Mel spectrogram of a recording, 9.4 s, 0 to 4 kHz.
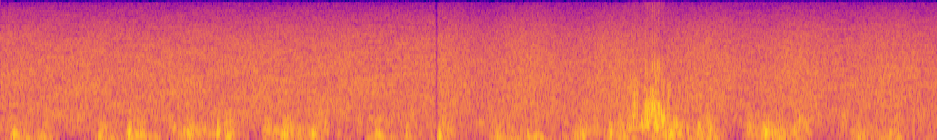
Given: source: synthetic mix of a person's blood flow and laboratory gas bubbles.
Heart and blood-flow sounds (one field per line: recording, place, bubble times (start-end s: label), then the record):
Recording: Doppler ultrasound of blood flow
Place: precordium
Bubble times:
6.23-6.79 s: bubbles
From the record:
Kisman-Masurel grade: 223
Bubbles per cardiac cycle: several, 3 to 8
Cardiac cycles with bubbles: 10 to 50%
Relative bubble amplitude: loud (0.450 to 0.775)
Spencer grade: 2 (many but less than half of the cardiac periods contain bubble signals, singularly or in groups)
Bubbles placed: anywhere in the cardiac cycle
